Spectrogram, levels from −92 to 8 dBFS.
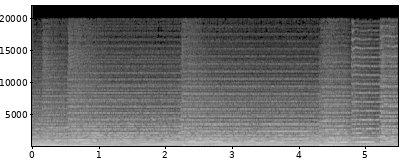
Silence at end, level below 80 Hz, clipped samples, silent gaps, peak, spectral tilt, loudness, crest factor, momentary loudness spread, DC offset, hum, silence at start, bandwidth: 0 s; -26 dBFS; under 0.1%; none; -6 dBFS; -5 dB/octave; -17 LUFS; 10 dB; 3 LU; under 0.1%; none; 0 s; over 20 kHz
